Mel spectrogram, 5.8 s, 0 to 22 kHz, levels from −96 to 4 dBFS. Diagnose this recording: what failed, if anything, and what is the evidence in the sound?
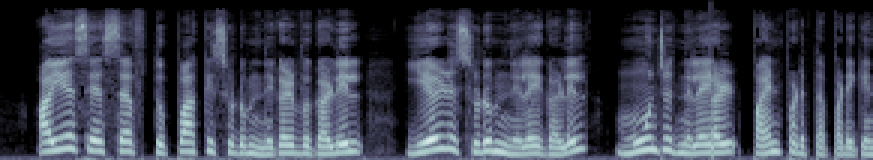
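Damaged data in a compressed stream at 4.74 s, a codec-stage failure heard as a brief disturbance in the speech. Corrupted bytes in the compressed stream made the decoder misread that frame, lose sync and hunt for the next valid frame header before resuming.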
